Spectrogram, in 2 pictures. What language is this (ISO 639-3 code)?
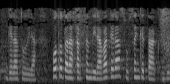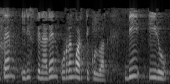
eus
